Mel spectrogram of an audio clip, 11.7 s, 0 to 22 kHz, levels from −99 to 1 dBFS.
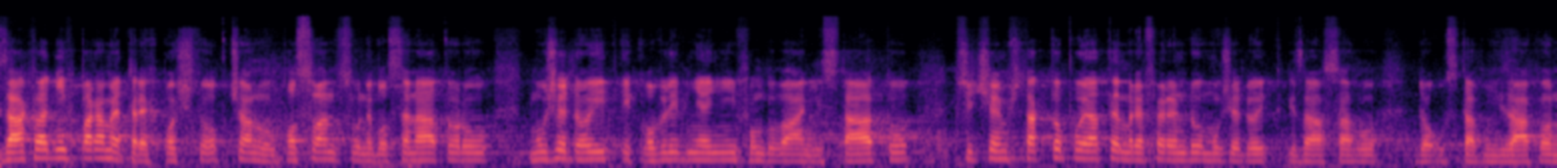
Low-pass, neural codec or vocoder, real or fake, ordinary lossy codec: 14.4 kHz; codec, 44.1 kHz, 7.8 kbps, Pupu-Codec; fake; Opus, 16 kbps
